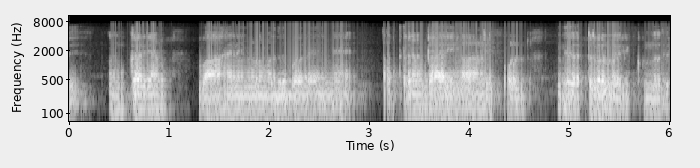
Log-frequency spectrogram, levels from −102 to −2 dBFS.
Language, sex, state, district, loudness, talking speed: Malayalam, male, Kerala, Kozhikode, -17 LUFS, 90 wpm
